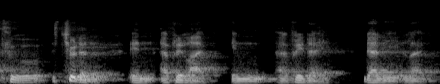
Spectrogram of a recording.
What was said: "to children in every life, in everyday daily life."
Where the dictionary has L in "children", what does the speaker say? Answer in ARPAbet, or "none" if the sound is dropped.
none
